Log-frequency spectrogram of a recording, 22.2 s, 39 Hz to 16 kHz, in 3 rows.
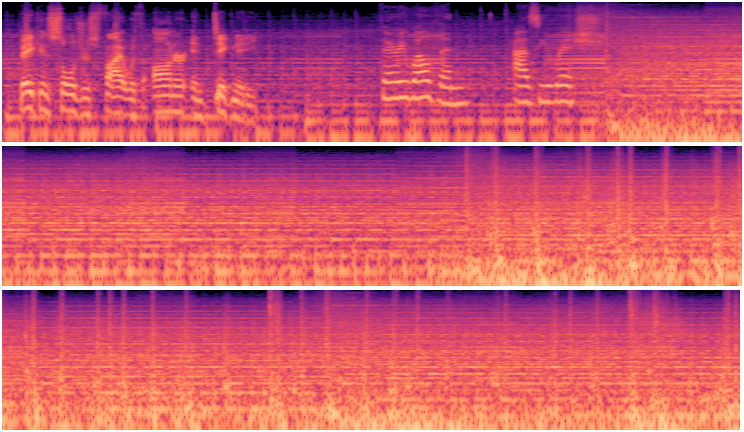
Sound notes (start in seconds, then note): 8.5 alarming sound; 14.7 dramatic upbeat music; 18.4 punching sounds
